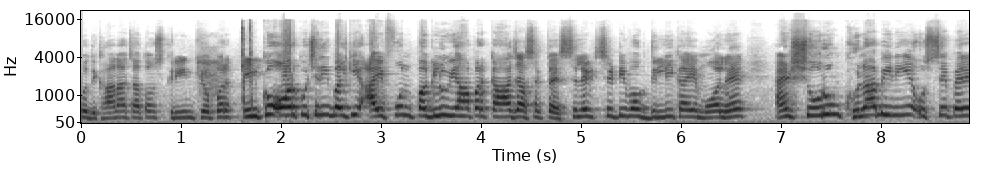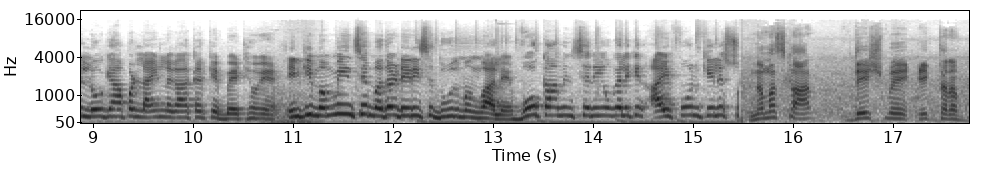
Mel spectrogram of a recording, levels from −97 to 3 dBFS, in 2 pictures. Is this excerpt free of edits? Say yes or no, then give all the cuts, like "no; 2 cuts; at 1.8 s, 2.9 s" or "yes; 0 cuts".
no; 1 cut; at 15.4 s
